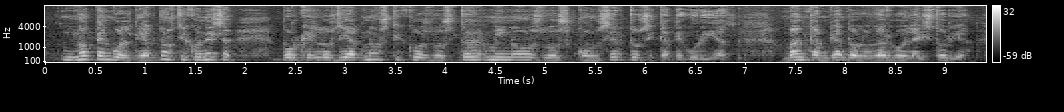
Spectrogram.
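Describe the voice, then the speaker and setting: Music plays in the background as a man talks at a high pitch. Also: ordinary pitch variation, fairly slow pace. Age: 60s. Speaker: psychologist and writer. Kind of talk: interview.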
